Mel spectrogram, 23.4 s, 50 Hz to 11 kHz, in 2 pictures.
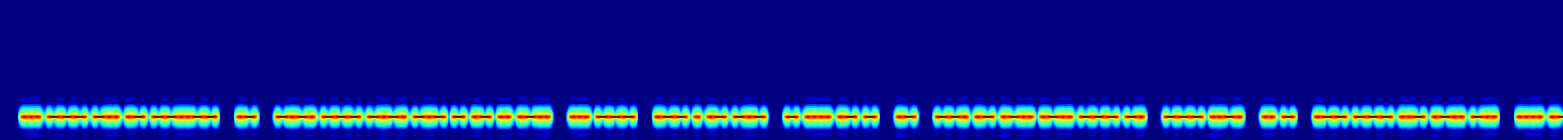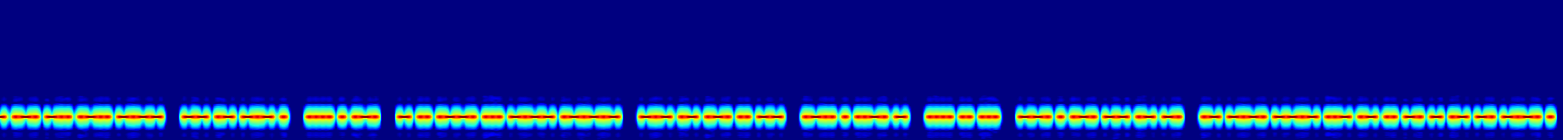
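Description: Morse code, heard as a keyed tone, about 50 wpm, 600 Hz. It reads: SODA, A COCKTAIL SO WEAK THAT A GALLON OF IT WOULD HARDLY MAKE HER TIPSY. KARIM LEFT HIS GERMAN ACQUAINTANCE
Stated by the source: Morse practice text from an English-language novel at 49 wpm.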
